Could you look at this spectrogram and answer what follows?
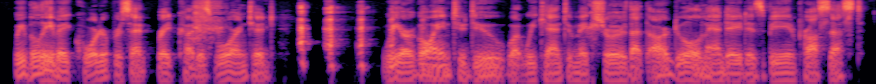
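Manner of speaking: low, creaky, mechanical robot voice. Mock-quoting the Fed: Robot Logan voice. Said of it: "That's like Robot Logan".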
